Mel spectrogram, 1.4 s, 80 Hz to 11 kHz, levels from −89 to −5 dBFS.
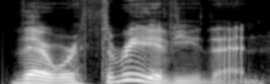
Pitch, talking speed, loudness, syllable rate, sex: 135 Hz, 265 wpm, -17 LUFS, 6.4 syllables/s, male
